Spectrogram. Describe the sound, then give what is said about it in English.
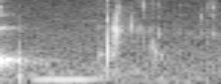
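A single quick, faint mouth pop that imitates a water droplet, a short bloop with a rising pitch, followed by a few tiny wet clicks against near silence. “I don't know how, but you made a water drop sound.”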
